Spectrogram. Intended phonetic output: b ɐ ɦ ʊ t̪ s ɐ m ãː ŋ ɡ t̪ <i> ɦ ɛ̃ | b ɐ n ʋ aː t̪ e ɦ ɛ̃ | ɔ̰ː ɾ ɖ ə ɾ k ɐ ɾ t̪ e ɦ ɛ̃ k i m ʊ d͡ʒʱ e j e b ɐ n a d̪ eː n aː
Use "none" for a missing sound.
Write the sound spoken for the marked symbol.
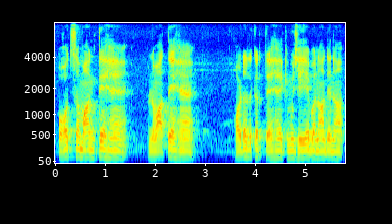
e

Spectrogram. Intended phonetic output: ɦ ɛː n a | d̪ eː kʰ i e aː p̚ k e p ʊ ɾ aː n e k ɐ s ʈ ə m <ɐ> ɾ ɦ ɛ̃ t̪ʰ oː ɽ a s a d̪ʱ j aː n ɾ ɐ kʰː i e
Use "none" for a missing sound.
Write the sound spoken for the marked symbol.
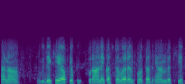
ə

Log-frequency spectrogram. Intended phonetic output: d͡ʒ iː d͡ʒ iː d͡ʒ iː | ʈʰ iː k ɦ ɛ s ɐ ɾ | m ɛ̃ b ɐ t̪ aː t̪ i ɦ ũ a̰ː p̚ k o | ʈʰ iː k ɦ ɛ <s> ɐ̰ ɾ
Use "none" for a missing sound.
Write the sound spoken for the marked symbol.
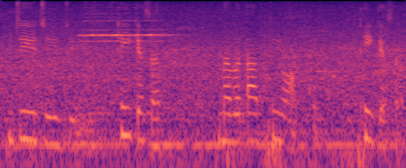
s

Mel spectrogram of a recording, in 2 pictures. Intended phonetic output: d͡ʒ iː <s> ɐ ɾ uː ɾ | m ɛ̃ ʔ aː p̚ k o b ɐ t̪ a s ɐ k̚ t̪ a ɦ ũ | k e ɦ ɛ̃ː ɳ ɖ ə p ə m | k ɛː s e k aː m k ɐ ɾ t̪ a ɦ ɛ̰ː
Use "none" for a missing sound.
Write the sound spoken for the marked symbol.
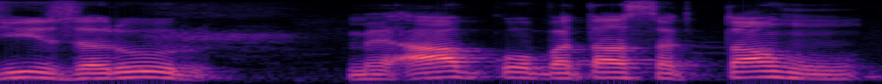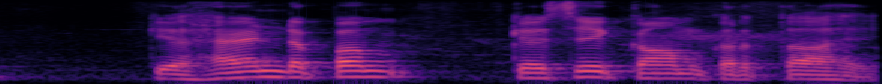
z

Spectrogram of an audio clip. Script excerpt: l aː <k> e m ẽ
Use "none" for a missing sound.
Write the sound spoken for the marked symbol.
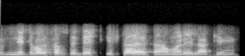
k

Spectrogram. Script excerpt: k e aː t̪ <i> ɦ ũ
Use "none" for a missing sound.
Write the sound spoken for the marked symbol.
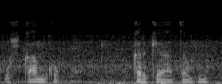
a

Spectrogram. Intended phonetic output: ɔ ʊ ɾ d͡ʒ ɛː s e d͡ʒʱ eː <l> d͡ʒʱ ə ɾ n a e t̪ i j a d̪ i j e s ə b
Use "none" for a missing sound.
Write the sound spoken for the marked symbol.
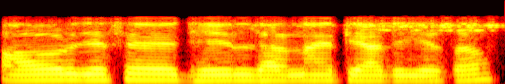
l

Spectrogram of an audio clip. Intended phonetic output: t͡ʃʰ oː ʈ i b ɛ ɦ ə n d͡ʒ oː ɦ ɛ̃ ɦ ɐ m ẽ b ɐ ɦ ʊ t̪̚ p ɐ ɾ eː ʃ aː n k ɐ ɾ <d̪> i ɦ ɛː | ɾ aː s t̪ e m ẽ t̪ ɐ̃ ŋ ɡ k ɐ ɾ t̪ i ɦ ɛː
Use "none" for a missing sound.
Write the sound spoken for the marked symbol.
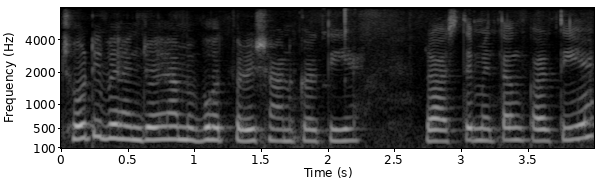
t̪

